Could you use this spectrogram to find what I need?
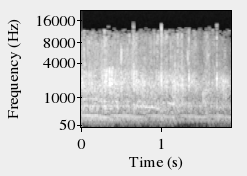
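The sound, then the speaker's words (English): An audience claps steadily, a dense wash of many hands beating together at a fairly loud, even level with no pauses and no voices rising above it. “Clap your hands and say, different is going to be good.”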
